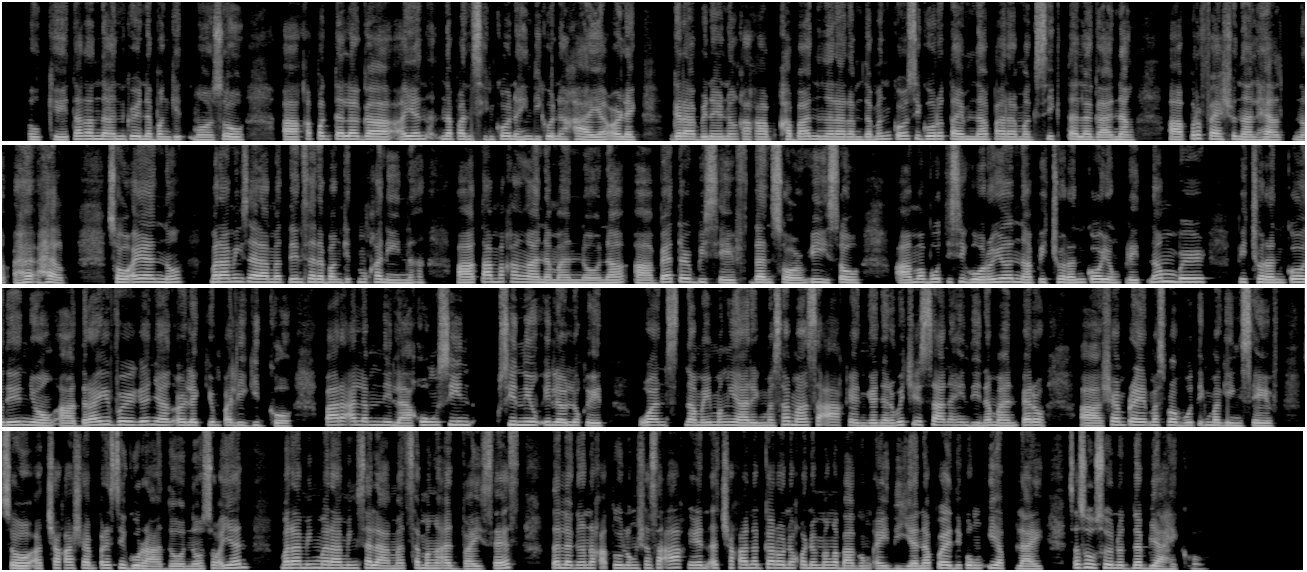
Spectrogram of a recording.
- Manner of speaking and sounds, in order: tapping; dog barking; in English: "better be safe than sorry"
- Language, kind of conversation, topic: Filipino, advice, Paano ko mababawasan ang kaba at takot ko kapag nagbibiyahe?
